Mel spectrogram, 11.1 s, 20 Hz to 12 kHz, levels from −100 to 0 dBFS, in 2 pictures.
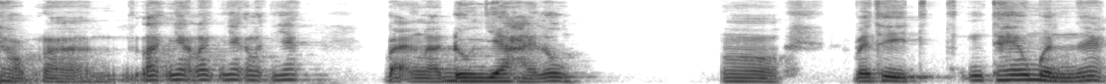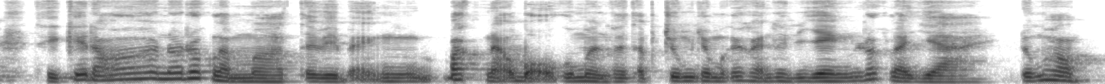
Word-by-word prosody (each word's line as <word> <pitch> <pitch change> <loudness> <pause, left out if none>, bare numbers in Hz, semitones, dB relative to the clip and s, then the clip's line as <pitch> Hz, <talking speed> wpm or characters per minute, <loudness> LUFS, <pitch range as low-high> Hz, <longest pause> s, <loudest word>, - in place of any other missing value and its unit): học 150 -4 -2
là 125 0 -3
lắt 190 +1 -1
nhắt, 200 -1 +1
lắt 200 0 -1
nhắt, 205 -1 -2
lắt 185 0 -4
nhắt, 200 +1 -2 0.4
bạn 135 - -1
là 130 - +1
đường 145 -1 +6
dài 145 -4 +5
luôn. 155 0 +2 0.7
Ờ, 140 -3 -2 0.4
vậy 150 0 +5
thì 160 -3 +6
th 310 - -12
th - - +2
theo 200 +1 +6
mình 160 -7 +5
nha, 175 +1 +1 0.2
thì 140 - -1
cái 205 - +2
đó 215 +7 -1
nó 235 0 +1
rất 260 -3 +1
là 165 - +3
mệt, 130 -1 -1
tại 140 - 0
vì 130 - +3
bạn 140 +2 -4
bắt 210 0 +1
não - - +1
bộ - - +1
của 145 - 0
mình 145 -4 0
phải 135 - -3
tập 135 - -5
trung 155 0 +1
trong 155 -2 0
một - - -4
cái 165 0 -4
khoảng 150 -2 -3
thời 150 -1 -4
gian 145 0 +3
rất 215 +2 -5
là 145 - +2
dài, 120 -2 -2 0.2
đúng 155 +3 -1
hông? 170 -5 +1
150 Hz, 270 wpm, -26 LUFS, 140-190 Hz, 0.7 s, đường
